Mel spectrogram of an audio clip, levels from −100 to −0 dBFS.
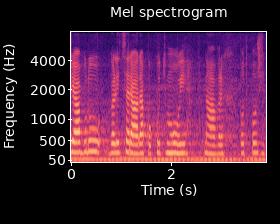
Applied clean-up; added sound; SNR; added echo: none; Truck; 9 dB; none.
